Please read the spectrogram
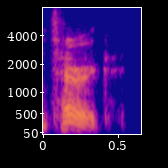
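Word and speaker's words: Tareq: And they got to me and I said, oh, Tarek.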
